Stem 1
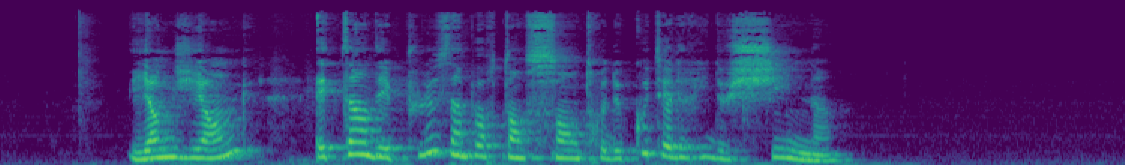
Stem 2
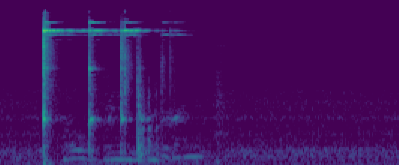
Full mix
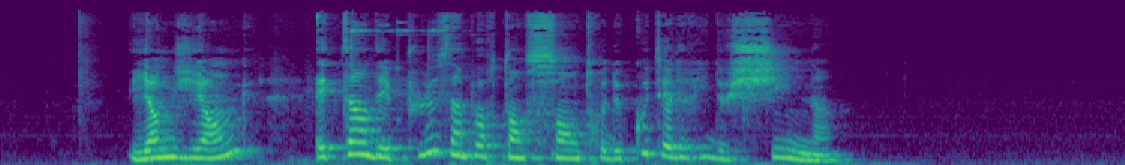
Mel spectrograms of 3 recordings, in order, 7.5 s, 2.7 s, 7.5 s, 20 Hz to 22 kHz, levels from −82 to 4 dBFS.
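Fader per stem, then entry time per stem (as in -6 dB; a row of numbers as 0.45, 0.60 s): +1.0, -9.5 dB; 0.00, 2.05 s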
